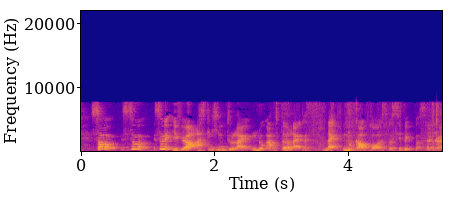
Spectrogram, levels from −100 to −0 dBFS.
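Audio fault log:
No faults detected in this speech recording.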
